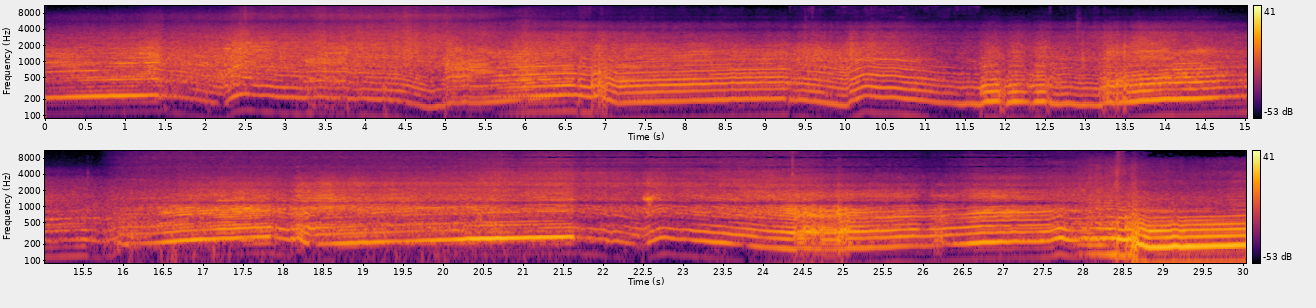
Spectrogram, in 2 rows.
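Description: Peugeot 205 Rallye's four-cylinder petrol engine driven flat out, revving up and dropping back again and again every few seconds as it accelerates and brakes between the cones of a slalom. It gets louder near the end as the car comes closer.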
